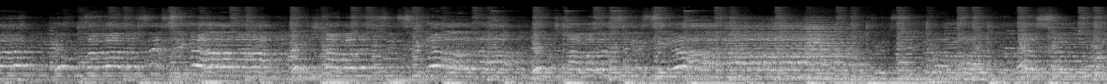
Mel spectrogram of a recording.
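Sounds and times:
accordion: 0:00.0 - 0:11.0
woman singing folk song: 0:00.0 - 0:11.0.

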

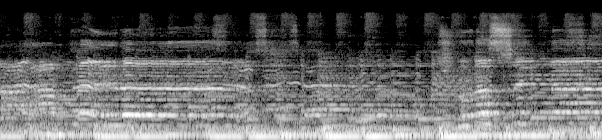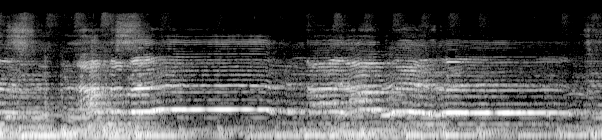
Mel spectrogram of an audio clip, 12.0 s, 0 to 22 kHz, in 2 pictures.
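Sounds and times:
woman singing into microphone: 0:00.0 - 0:03.5, 0:04.3 - 0:12.0
bass guitar: 0:00.0 - 0:12.0
electric guitar: 0:00.0 - 0:12.0.

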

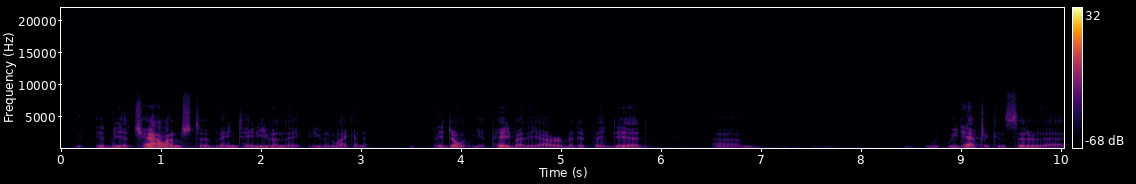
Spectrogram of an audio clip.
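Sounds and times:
man speaking: 0:00.2 - 0:03.0, 0:03.8 - 0:05.8, 0:06.6 - 0:07.0, 0:08.7 - 0:10.0.

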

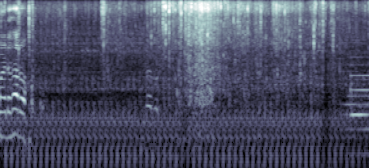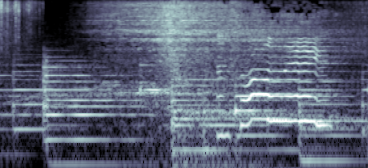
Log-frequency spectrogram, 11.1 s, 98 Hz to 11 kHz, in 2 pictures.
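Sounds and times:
small engine chugging: 0:00.0 - 0:05.9
intro music jingle: 0:05.2 - 0:11.0.

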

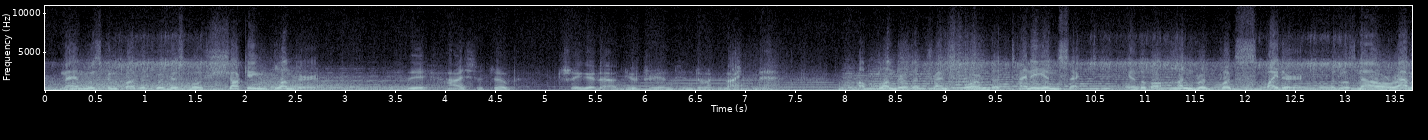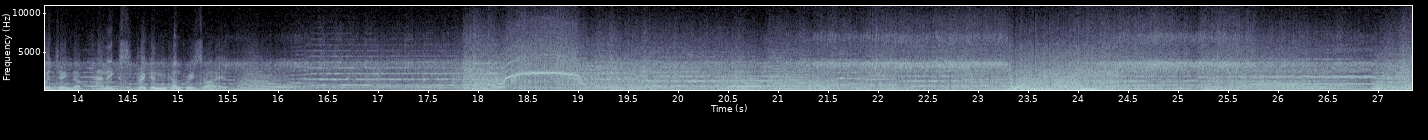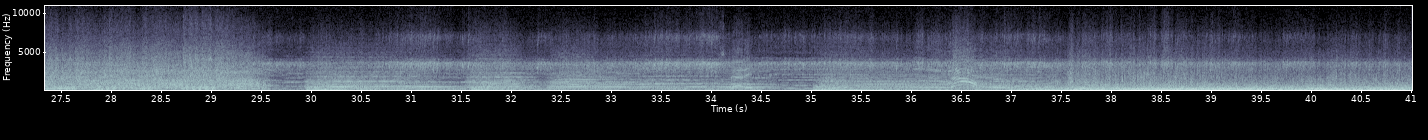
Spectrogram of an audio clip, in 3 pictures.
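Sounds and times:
dramatic music: 0:00.0 - 0:41.0
rumbling effects: 0:00.0 - 0:41.0
loud crash: 0:17.8 - 0:41.0
woman screaming: 0:18.2 - 0:19.1.

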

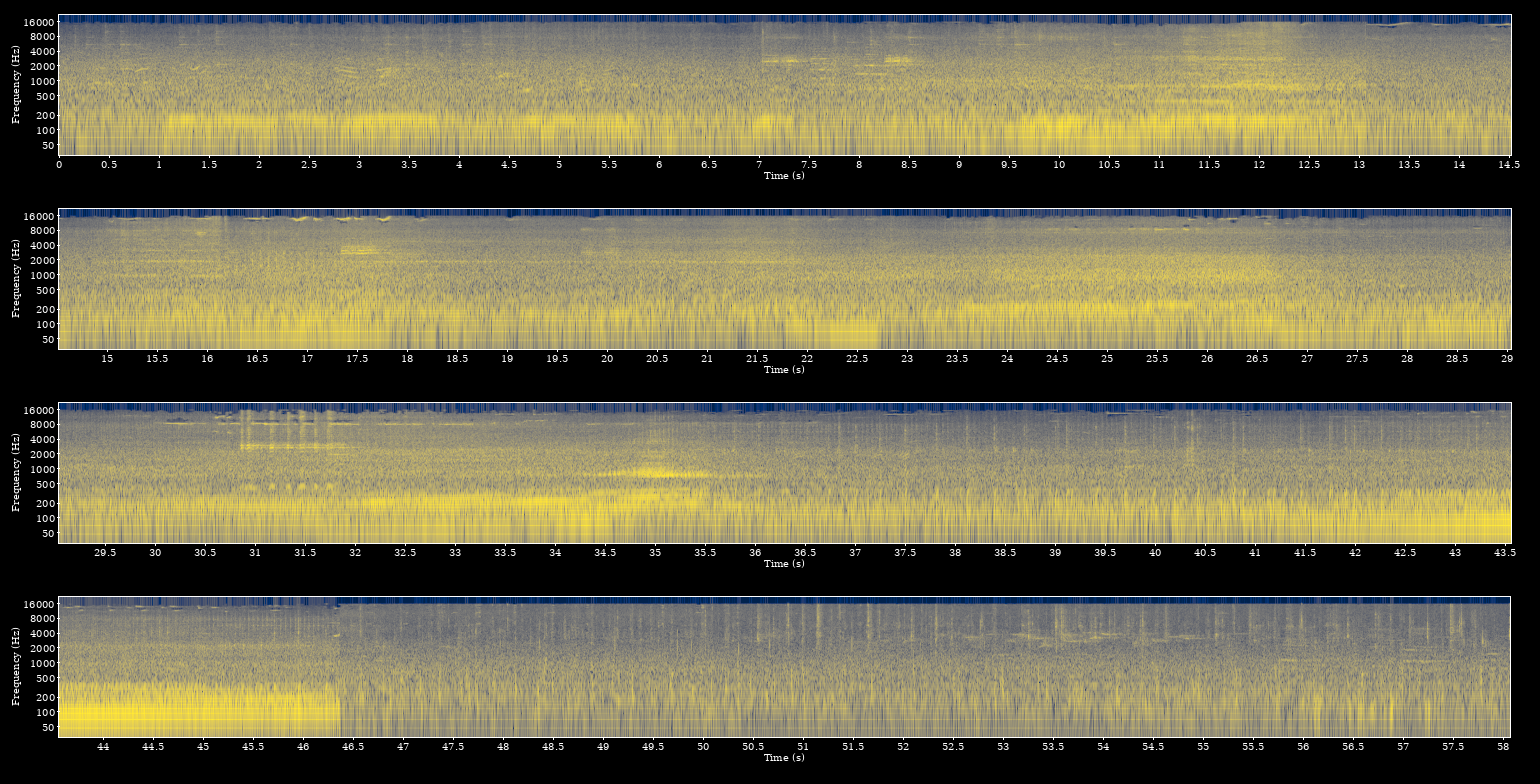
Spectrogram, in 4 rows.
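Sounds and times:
quiet street background: 0:00.0 - 0:58.0
car engines in traffic: 0:08.6 - 0:58.0
car passing with engine rumble: 0:14.8 - 0:46.4.

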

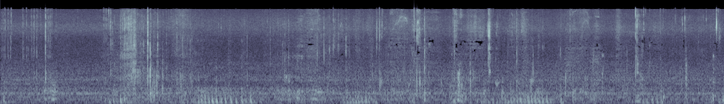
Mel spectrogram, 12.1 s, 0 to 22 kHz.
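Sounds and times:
close chewing with mouth smacks: 0:04.5 - 0:12.0.

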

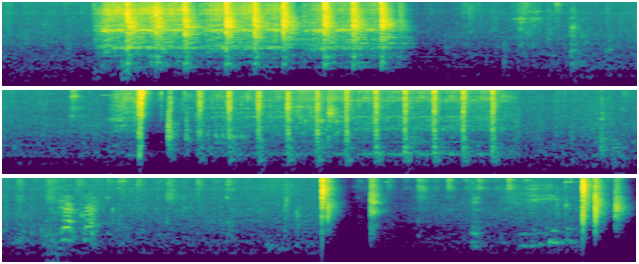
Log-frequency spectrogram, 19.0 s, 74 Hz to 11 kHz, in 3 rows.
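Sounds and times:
motor mechanism clicking rhythmically: 0:00.9 - 0:04.1, 0:07.4 - 0:11.6
sharp snap: 0:15.9 - 0:16.6.

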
